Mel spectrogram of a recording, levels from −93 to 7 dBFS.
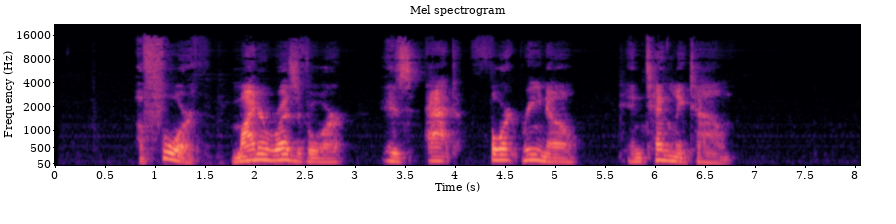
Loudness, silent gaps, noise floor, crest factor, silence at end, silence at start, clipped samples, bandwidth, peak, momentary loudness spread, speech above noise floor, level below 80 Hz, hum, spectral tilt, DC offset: -22 LUFS; none; -73 dBFS; 22 dB; 1.35 s; 0.8 s; under 0.1%; 16.5 kHz; -2 dBFS; 19 LU; 52 dB; -56 dBFS; none; -5 dB/octave; under 0.1%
